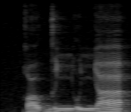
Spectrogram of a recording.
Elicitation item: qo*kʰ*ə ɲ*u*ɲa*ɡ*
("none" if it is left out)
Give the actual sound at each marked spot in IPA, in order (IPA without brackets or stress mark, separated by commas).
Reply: ɡ, o, none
